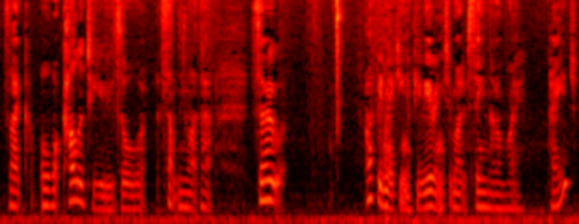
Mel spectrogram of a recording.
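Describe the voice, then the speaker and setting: A woman from Australia with a low, slightly mellow voice, scratchy from a cold, demonstrates card making on a live stream. She chats casually and talks to herself in asides while she sets up.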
